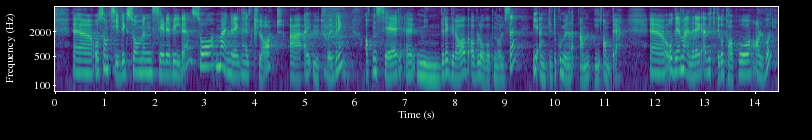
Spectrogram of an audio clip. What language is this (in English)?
Norwegian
